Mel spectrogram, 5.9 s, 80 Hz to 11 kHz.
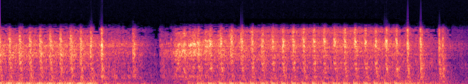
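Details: Bajaj Pulsar 135 with lost ignition, no spark; fuel checked fine. The starter whirs with steady cranking pulses at about four a second, pauses, then cranks again but never catches. Cranks, no start.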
